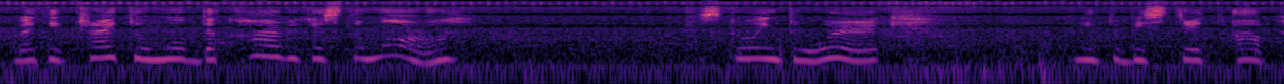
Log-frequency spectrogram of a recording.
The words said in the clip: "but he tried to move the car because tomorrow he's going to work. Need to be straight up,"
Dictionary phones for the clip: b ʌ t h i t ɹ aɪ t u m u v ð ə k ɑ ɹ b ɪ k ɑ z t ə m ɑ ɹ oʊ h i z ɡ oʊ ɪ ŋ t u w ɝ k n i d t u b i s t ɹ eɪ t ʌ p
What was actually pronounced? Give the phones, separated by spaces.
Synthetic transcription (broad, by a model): b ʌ t h i t ɹ aɪ t u m u v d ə k ɑ ɹ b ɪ k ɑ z t ə m ɑ ɹ oʊ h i s ɡ oʊ ɪ ŋ t u w ɝ k n i d t u b i s t ɹ eɪ t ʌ p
